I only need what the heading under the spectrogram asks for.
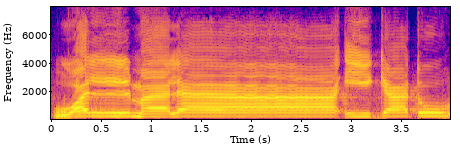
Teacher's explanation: لام پر کھڑا زبر مد ہے، اس کو زیادہ کھینچنا ہے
